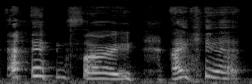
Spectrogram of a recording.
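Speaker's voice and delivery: giggling through an apology, slow; can barely get the words out for laughing; helpless giggles while apologizing. Real, not acted. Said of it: "I can't even function on this reading".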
